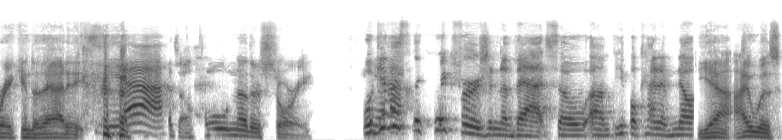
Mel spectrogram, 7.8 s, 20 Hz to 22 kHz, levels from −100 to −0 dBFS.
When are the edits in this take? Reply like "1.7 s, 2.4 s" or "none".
6.9 s

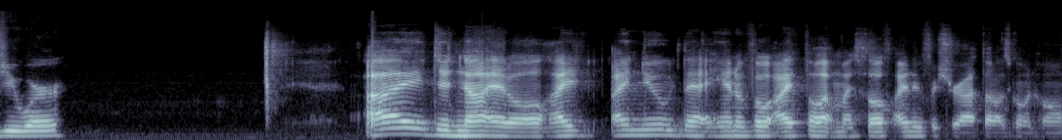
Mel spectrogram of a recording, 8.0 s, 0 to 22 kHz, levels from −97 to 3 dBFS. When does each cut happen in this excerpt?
none

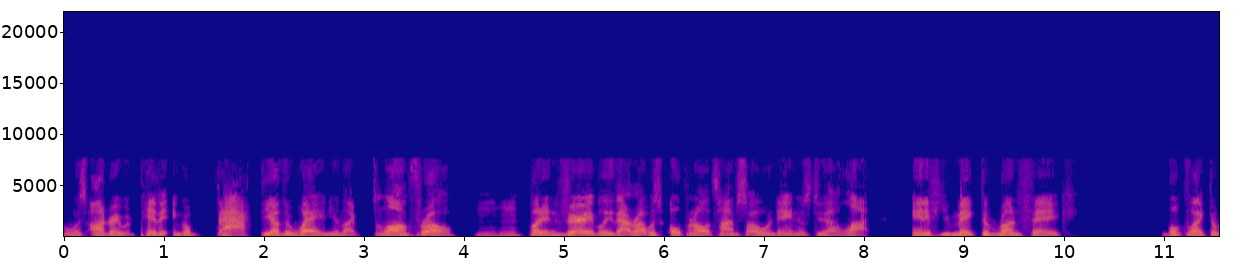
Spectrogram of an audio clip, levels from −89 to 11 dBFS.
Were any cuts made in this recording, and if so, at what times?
3.0 s, 4.6 s, 8.4 s

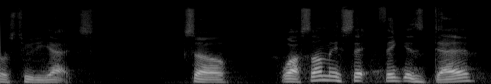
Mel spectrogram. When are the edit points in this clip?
none

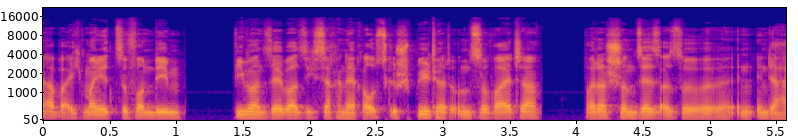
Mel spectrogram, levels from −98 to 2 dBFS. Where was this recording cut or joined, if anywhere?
4.6 s

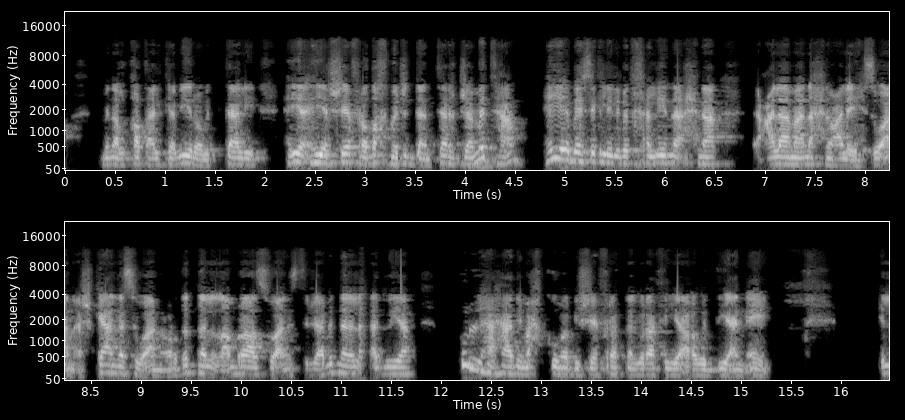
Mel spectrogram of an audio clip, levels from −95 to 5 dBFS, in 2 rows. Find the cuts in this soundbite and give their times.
4.7 s

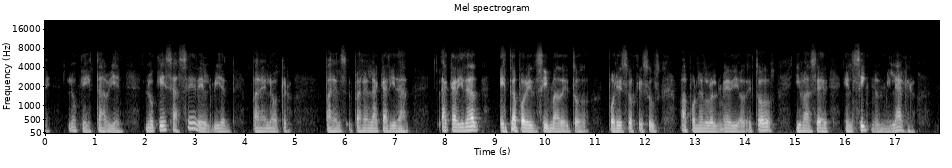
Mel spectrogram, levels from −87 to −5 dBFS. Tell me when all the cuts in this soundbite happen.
none

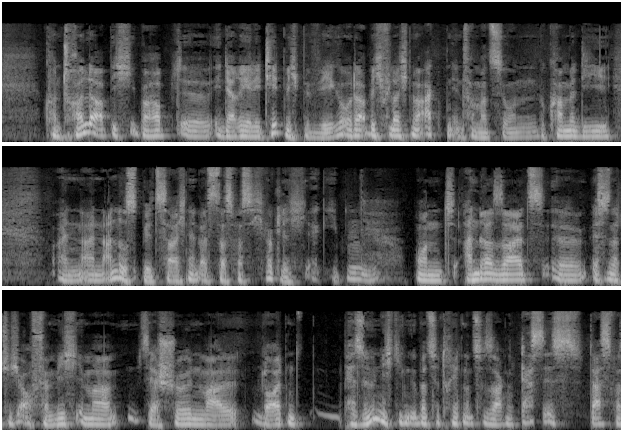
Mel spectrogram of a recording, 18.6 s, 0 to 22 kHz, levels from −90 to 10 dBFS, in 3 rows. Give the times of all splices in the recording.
9.6 s

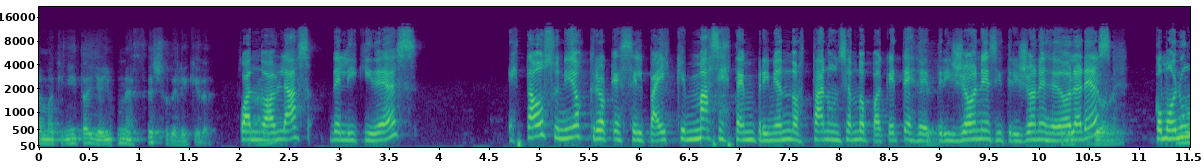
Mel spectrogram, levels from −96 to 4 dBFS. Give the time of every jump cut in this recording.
2.0 s

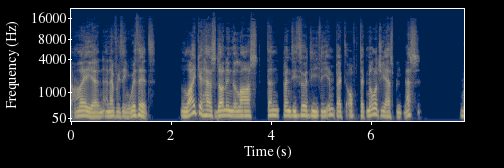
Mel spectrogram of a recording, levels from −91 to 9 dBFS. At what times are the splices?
5.0 s

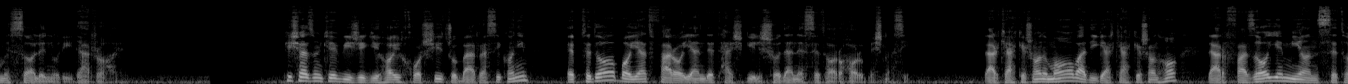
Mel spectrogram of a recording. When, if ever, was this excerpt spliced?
none

